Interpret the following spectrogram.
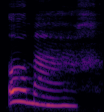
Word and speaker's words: homard: And finally, in most words beginning with HO, the O is pronounced open. Like in the word hôpital, we have already seen that. Hôpital. And homard, lobster. Homard.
